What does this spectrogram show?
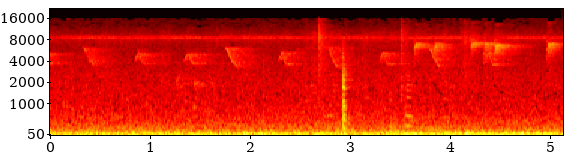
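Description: A bird calling a series of short, high, falling whistled notes, about two a second, over a steady low rumble of wind and water. There is a single knock about three seconds in.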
